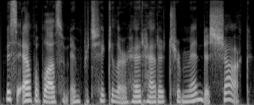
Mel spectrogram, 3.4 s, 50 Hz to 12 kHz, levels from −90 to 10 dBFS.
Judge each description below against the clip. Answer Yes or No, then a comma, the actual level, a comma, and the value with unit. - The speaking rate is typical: Yes, average, 160 wpm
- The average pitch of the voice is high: No, medium, 180 Hz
